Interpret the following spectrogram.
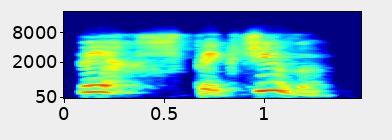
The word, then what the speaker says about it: perspectiva: Perspectiva. A gente tem ali, ó, vamos ler a palavra. Perspectiva. O ti é a vogal tônica, tá? Desculpa, é a sílaba tônica.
